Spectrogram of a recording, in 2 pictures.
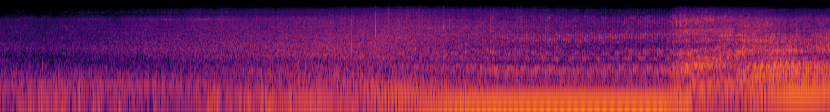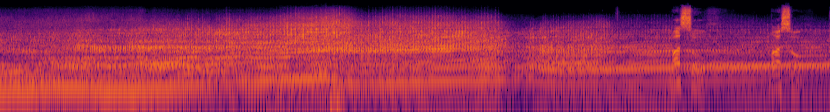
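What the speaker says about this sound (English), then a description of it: "You could tell just the difference in sound pitches of muscle cars." Muscle cars at a summer cruise rev and accelerate loudly nearby, the engine pitch climbing and shifting through several surges, with sharp bursts near the end. Voices are faintly present.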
